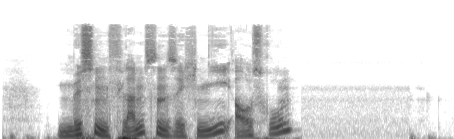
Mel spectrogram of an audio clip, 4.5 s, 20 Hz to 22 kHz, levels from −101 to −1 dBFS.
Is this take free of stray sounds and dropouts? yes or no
yes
